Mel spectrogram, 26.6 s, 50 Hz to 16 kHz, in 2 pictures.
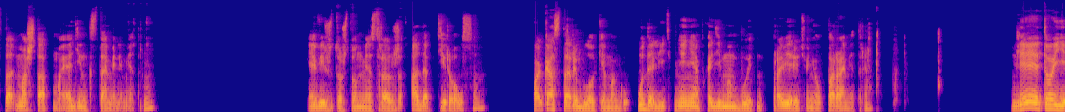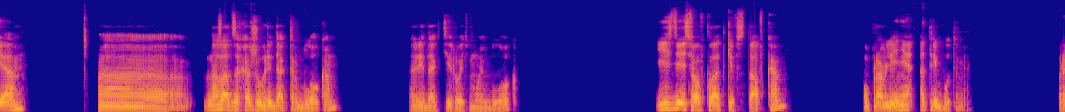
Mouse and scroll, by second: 1.5 click, 1.6 click, 2.5 scroll down 1, 3.0 click, 3.3-4.1 scroll down 3, 4.9 click, 6.4 click, 16.2 click, 17.6 click, 18.1 click, 19.7 click, 19.9 click, 21.7 click, 24.6 click.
